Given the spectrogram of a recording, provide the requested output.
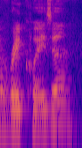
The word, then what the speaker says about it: Rayquaza: Uh Rayquaza, I I always have said it like this. It's Ray Quaza. It's pretty simple, guys.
